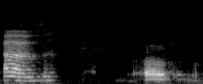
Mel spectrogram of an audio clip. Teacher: the F is more like a V sound, of. Of. Mm-hmm.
